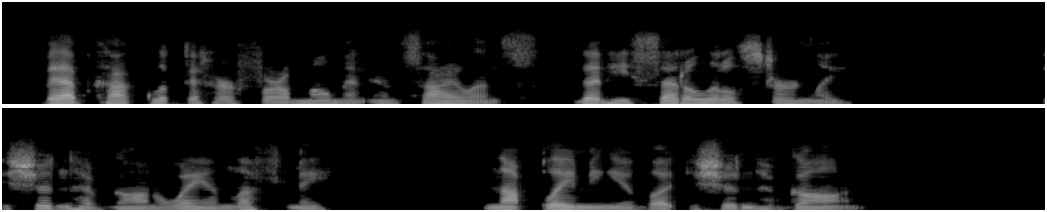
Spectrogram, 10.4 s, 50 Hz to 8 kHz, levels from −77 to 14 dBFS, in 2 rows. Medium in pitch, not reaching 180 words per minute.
No: medium, 160 Hz; average, 185 wpm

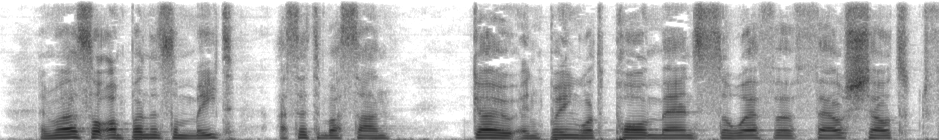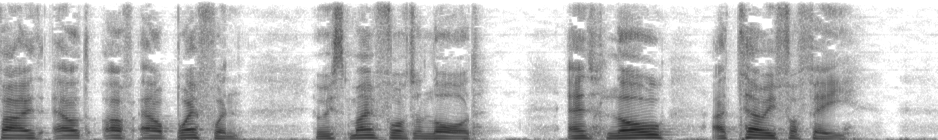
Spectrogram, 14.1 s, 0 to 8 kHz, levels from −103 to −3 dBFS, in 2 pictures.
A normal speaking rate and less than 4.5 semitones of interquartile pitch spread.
Yes: average, 165 wpm; narrow, 2.5 semitones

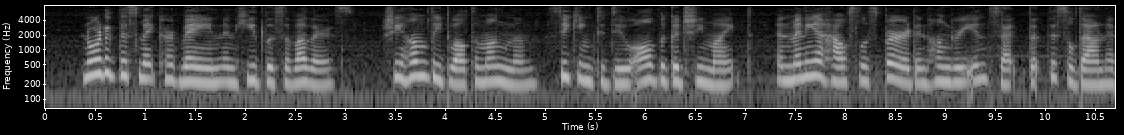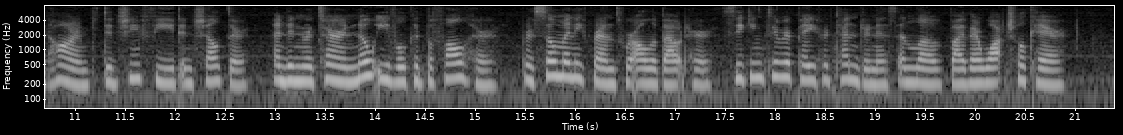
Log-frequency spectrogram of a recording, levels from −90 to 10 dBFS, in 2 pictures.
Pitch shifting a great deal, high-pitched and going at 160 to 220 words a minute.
No: average, 3.2 semitones; high, 225 Hz; average, 190 wpm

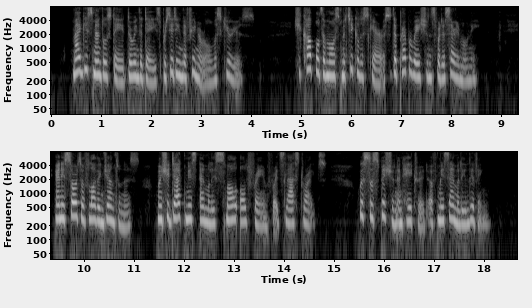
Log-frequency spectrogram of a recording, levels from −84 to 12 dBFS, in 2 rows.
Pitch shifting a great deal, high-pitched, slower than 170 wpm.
No: average, 3.9 semitones; high, 245 Hz; average, 160 wpm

